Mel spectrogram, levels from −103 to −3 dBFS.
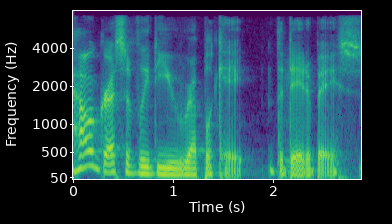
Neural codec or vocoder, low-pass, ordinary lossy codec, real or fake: none; 7.2 kHz; MP3, 64 kbps; real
